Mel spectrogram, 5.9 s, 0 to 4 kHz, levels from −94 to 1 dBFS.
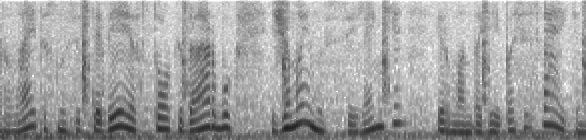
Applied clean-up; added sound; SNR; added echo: none; Clock; 10 dB; none.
